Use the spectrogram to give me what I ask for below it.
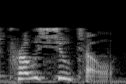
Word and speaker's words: prosciutto: Okay, like prosciutto. Okay? A lot of times you guys are calling it prosciutto, all right? It's an Italian dry cured ham, okay? Think of shoe and toe, so it's prosciutto, all right?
